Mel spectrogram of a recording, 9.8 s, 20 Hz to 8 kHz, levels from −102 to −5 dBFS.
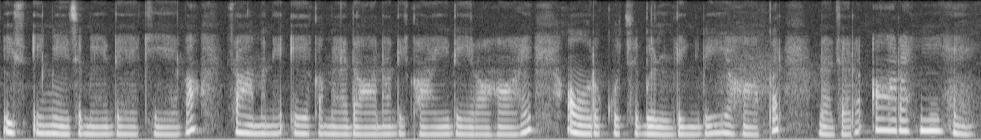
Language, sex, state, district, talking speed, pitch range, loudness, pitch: Hindi, female, Rajasthan, Jaipur, 130 wpm, 155-190 Hz, -22 LUFS, 165 Hz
